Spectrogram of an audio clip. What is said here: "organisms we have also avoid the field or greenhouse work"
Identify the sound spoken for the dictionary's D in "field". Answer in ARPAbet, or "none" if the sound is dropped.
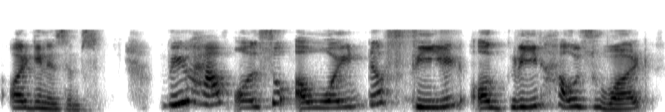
D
